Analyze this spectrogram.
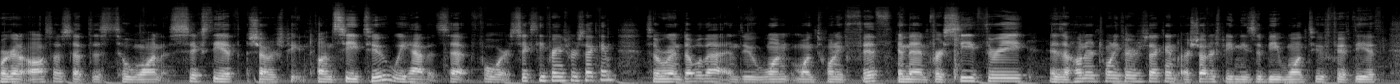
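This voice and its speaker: A man talks at a fairly quick pace with hardly any pauses, at a medium pitch with ordinary pitch variation. Noticeable background noise is present. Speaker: wildlife photographer and camera reviewer. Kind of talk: tutorial. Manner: less excited than usual; casual, with fillers.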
